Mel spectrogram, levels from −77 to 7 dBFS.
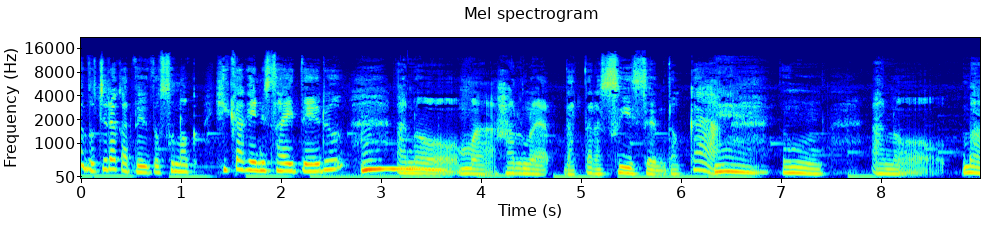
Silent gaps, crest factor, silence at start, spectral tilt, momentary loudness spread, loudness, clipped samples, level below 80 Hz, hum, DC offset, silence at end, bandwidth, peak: none; 16 dB; 0 s; -4.5 dB/octave; 11 LU; -23 LUFS; under 0.1%; -42 dBFS; none; under 0.1%; 0 s; 15 kHz; -6 dBFS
